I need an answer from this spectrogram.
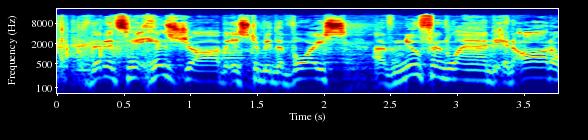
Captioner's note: some Applause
